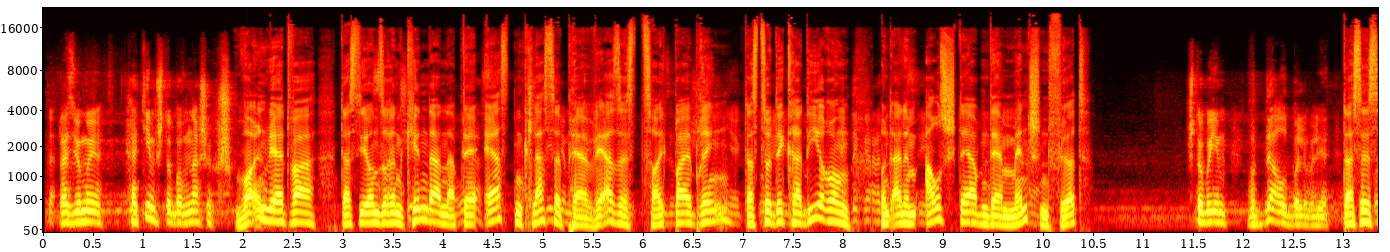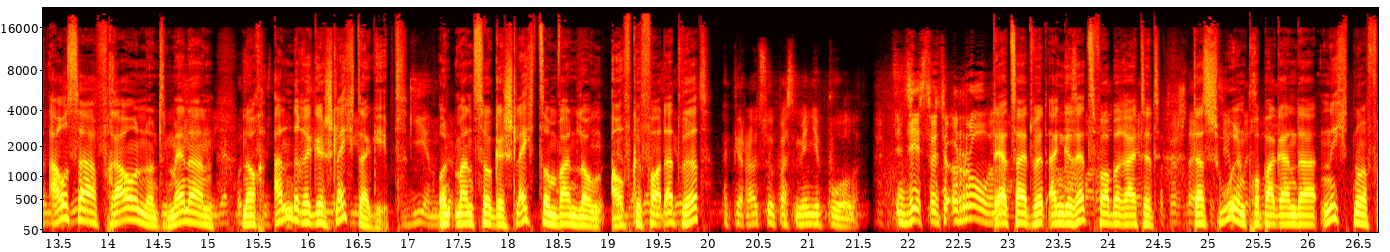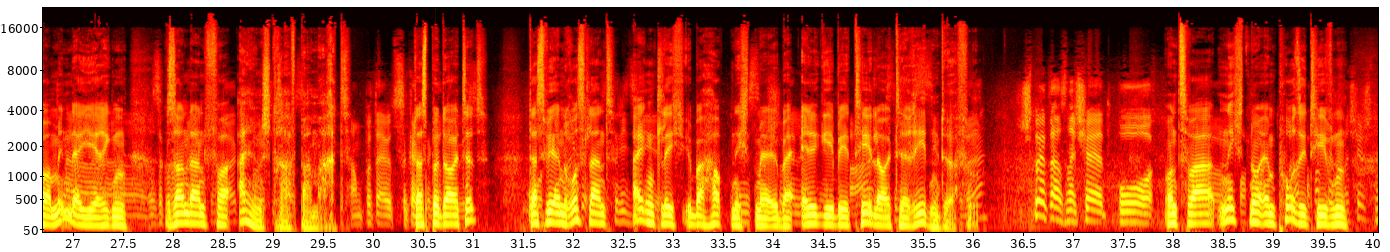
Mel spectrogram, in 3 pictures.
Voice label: Documentary; ARTE Re; Gay Russia; LOFT VOICES

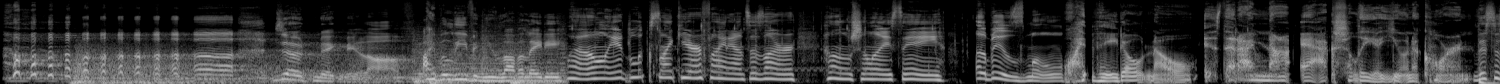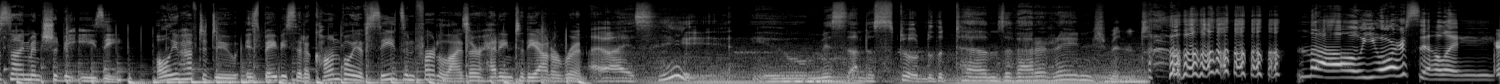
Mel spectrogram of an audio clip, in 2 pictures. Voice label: animation videogames

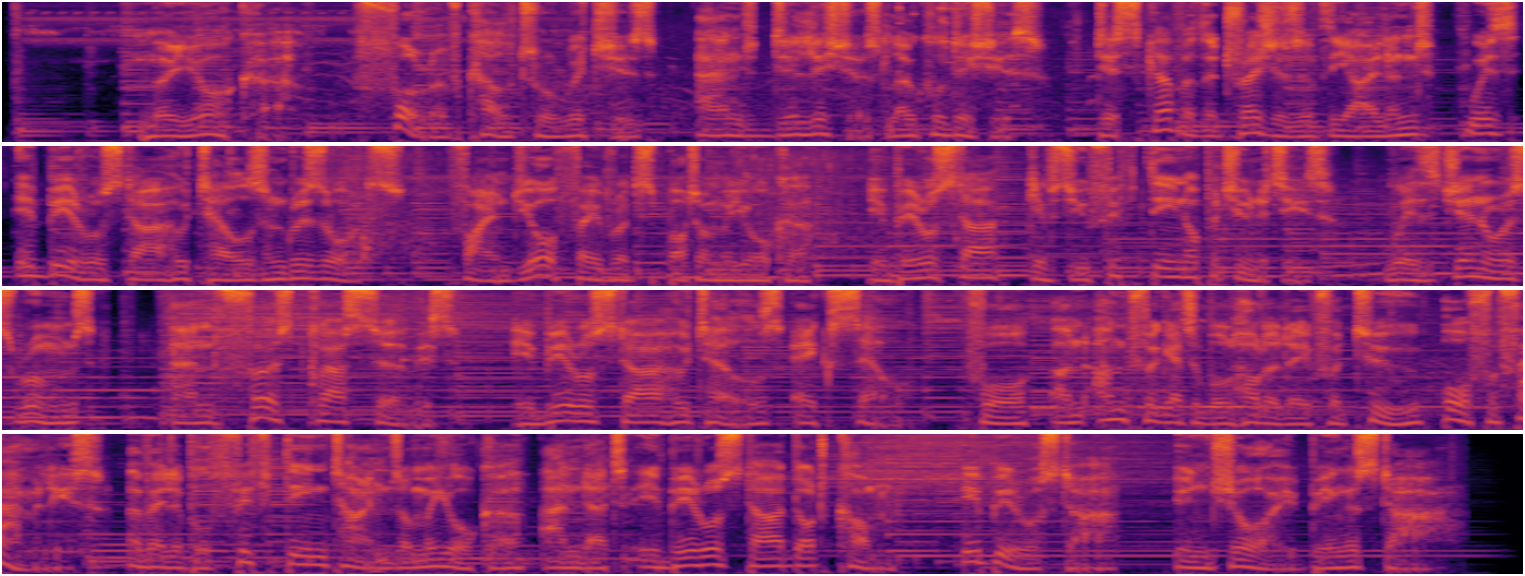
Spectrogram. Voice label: Image englisch; Iberostar

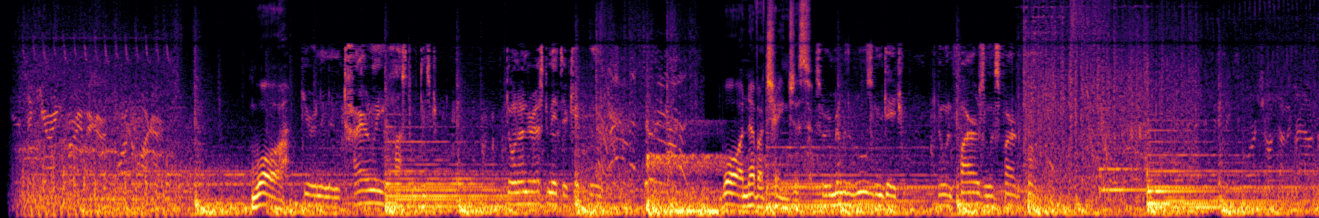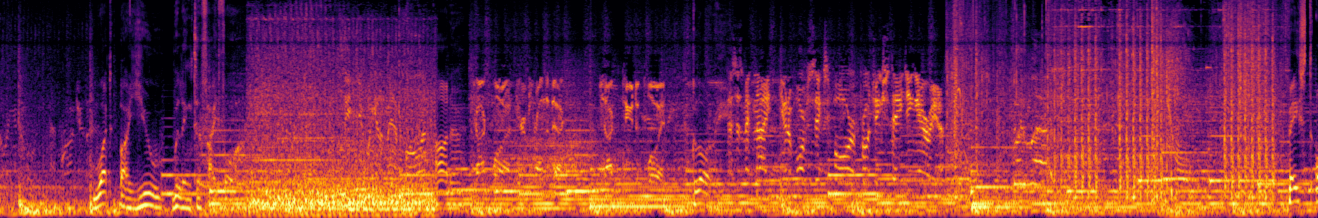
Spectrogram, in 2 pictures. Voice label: Movie Trailer; Black Hawk Down

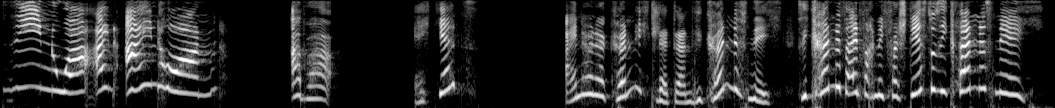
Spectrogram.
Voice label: Cartoon; BU

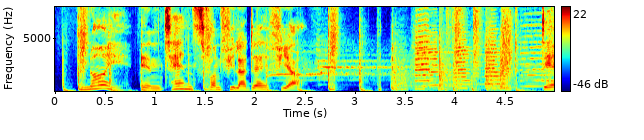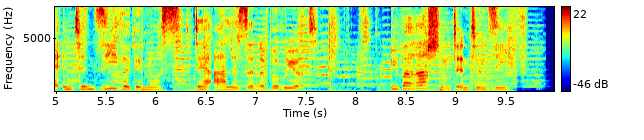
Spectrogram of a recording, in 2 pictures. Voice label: Intense

